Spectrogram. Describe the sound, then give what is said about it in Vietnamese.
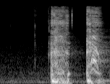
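Two sharp, loud coughs from a weakened, injured man, each a harsh burst, separated by a short pause, with no talk around them. “Lúc này, những tiếng ho liên tục vang lên.”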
